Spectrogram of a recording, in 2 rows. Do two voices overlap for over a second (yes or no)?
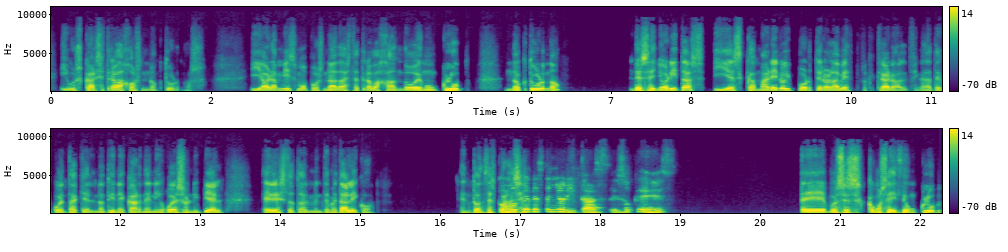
no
